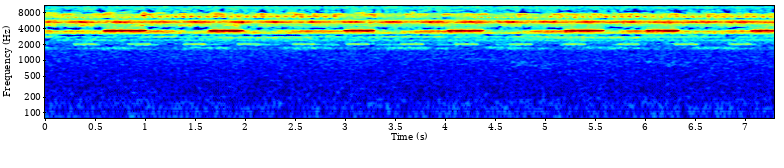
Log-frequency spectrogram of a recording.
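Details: Evening park chorus of crickets, a dense high-pitched ringing drone with rhythmic pulsing chirps recurring about once a second, softer low rumble underneath, no other clear sounds.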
